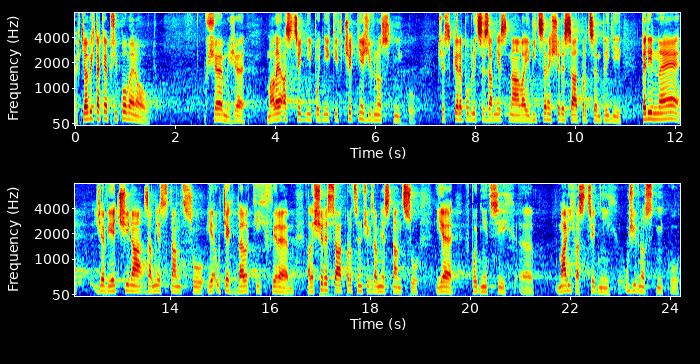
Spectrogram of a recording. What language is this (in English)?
Czech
